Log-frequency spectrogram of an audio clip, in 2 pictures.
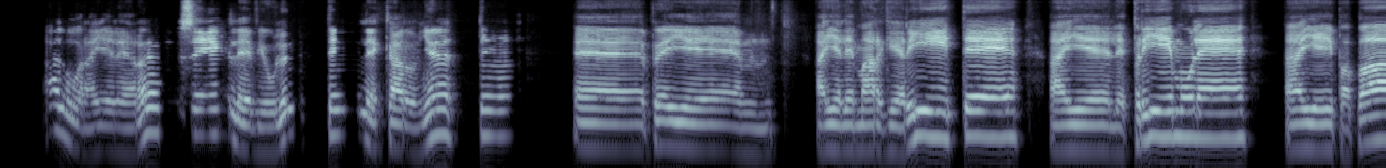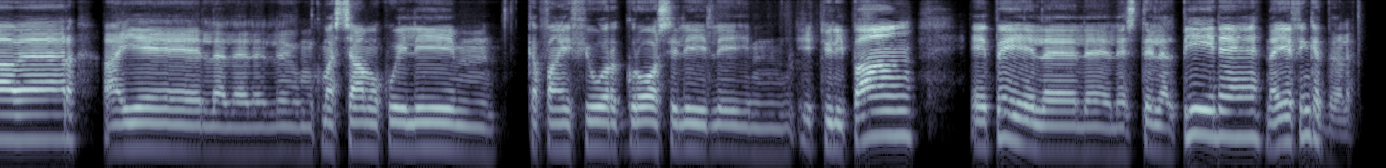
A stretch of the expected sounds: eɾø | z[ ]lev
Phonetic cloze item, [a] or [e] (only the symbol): e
